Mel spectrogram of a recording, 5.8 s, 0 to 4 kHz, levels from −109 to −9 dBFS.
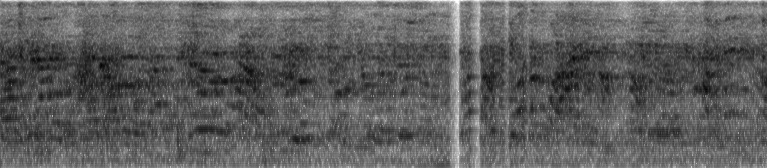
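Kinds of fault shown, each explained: Repeated packet loss (robotic sound): from 3.36 to 3.99 s, four separate gaps, the longest 80 ms, were each patched by stretching the preceding audio, so about a third of that stretch is concealment, giving a choppy texture with pieces missing through a band-limited call path with nothing above 4 kHz.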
